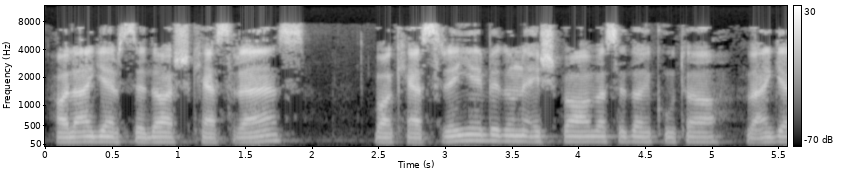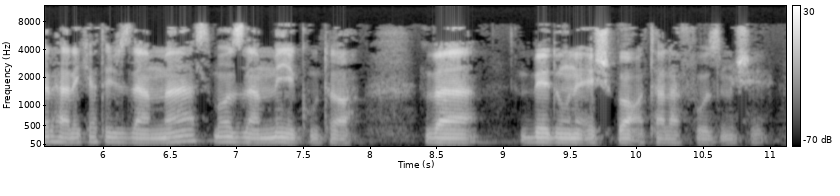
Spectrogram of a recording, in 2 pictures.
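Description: A man calmly explaining Quran recitation rules step by step, reciting each example slowly and repeating it. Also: lowish voice, dull audio.

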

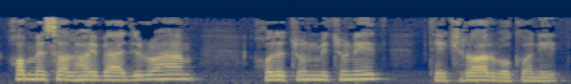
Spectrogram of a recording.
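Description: Man teaching Quran reading, chanting slowly. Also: fairly high pitch, darkish tone, muffled recording. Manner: chants examples slowly word by word, explains in quick asides. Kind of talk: recorded reading lesson with repeat-after-me drills.

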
